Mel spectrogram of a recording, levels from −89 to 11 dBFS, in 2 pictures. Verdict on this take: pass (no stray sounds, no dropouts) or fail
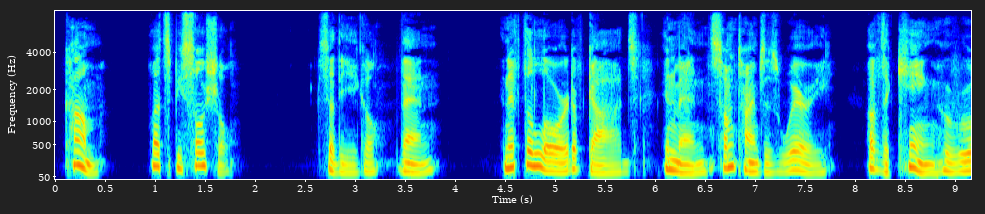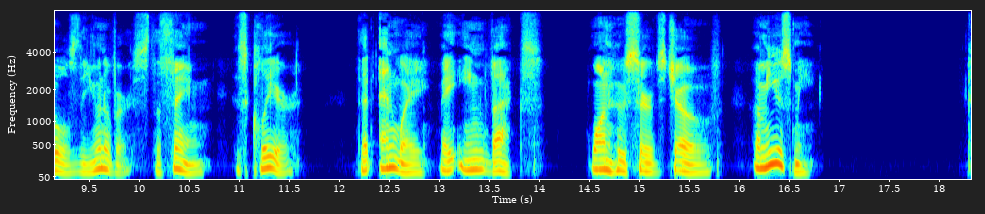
pass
